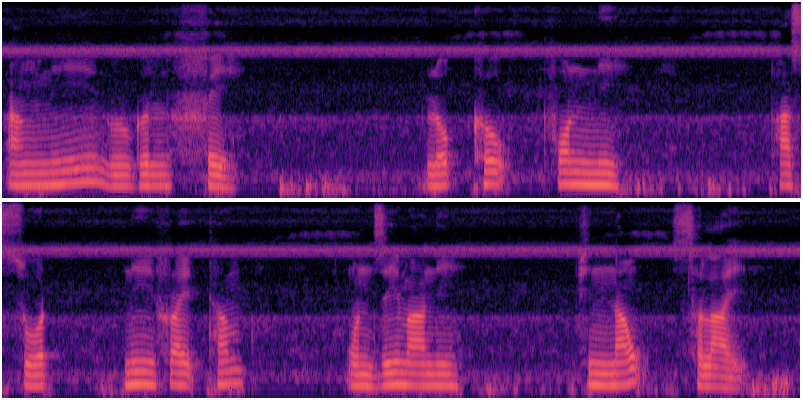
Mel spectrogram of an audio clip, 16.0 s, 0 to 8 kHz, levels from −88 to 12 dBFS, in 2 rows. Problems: constant background noise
